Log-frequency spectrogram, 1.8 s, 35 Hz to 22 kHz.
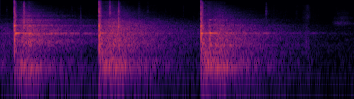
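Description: A small hammer strikes a worn Peugeot 206 front brake disc three times at an even pace. Each blow lands as a bright metallic clank with a short ringing tail, close and clear, with no talk over it.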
